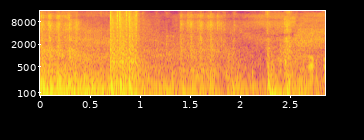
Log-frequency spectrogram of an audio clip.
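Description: Rapid bursts of rifle fire in a Counter-Strike match, several sharp cracks in quick succession that stay loud and close over dense game ambience.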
